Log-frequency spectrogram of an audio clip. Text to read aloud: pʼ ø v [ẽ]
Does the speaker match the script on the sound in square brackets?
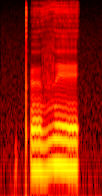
no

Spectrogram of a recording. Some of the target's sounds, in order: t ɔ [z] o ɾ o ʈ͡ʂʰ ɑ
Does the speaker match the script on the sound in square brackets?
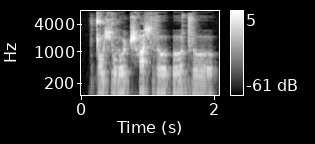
no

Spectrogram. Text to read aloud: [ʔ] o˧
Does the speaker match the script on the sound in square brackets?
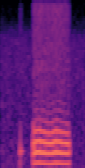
yes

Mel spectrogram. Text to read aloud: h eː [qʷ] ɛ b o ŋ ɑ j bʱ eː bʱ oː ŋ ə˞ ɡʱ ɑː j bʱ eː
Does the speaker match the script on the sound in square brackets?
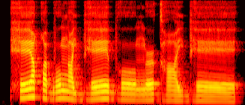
yes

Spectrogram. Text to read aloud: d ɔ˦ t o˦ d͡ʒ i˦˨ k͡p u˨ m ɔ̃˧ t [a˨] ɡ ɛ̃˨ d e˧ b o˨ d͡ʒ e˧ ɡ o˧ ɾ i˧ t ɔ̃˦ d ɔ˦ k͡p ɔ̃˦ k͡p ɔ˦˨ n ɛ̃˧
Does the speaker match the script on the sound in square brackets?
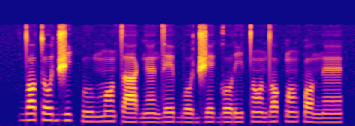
yes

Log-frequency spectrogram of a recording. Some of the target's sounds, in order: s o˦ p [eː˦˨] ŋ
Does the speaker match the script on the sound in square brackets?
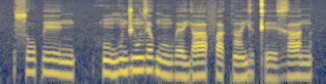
yes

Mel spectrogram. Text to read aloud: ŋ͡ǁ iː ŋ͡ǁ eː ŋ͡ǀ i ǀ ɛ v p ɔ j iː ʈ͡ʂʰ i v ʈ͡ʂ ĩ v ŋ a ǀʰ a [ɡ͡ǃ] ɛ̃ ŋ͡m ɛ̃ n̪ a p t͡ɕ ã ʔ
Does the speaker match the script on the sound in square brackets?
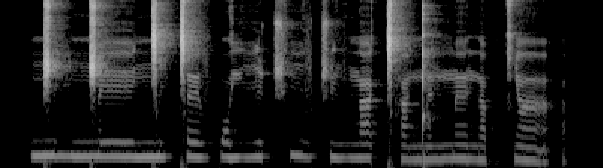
no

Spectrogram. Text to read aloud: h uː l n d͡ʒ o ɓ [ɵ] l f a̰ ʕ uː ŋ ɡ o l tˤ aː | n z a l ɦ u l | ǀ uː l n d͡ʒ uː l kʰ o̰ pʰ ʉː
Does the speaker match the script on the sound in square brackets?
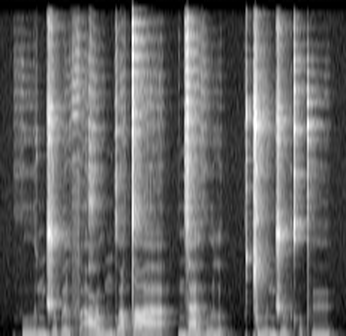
yes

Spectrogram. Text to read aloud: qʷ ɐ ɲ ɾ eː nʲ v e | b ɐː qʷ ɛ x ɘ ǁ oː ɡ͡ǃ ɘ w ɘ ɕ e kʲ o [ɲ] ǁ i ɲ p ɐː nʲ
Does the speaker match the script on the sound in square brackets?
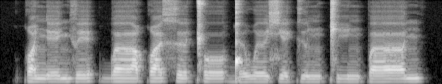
yes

